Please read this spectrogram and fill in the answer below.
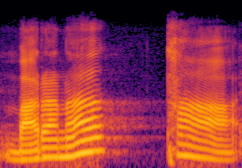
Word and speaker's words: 마라나타: 자, 마라나타는요, 마란아타 이렇게 발음이 되는 경우랑요, 그 다음에 마라나타 이렇게 발음이 되는 경우가 있습니다. 그래서요, 마란아타라고 발음을 하면요, 우리 주님 오셨네 이렇게 되는 거예요.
